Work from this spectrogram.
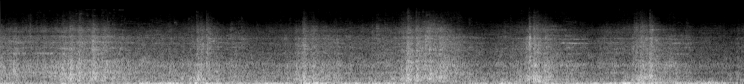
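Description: A CSX freight train rolls past close by in a snowstorm, a loud continuous roar of rail cars with regular clickety-clack beats from the wheels crossing rail joints.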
